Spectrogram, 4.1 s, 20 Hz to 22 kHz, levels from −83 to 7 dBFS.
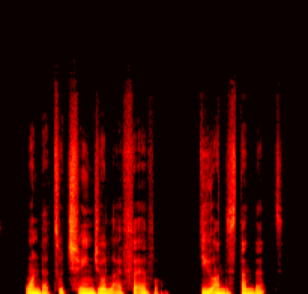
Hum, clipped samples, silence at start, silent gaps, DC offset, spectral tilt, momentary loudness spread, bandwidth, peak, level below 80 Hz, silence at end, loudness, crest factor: none; under 0.1%; 0.35 s; 2.38-2.66 s; under 0.1%; -6.5 dB/octave; 10 LU; 15 kHz; -6 dBFS; -58 dBFS; 0.4 s; -23 LUFS; 18 dB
